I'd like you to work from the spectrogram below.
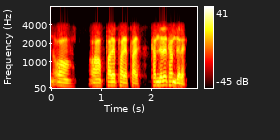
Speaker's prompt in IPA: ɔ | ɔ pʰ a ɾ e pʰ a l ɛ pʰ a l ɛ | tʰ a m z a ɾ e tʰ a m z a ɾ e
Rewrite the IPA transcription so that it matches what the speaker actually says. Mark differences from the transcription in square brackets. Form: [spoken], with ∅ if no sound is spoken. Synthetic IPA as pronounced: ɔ | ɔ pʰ a ɾ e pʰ a [ɾ] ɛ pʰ a [ɾ] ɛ | tʰ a m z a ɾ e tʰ a m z a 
